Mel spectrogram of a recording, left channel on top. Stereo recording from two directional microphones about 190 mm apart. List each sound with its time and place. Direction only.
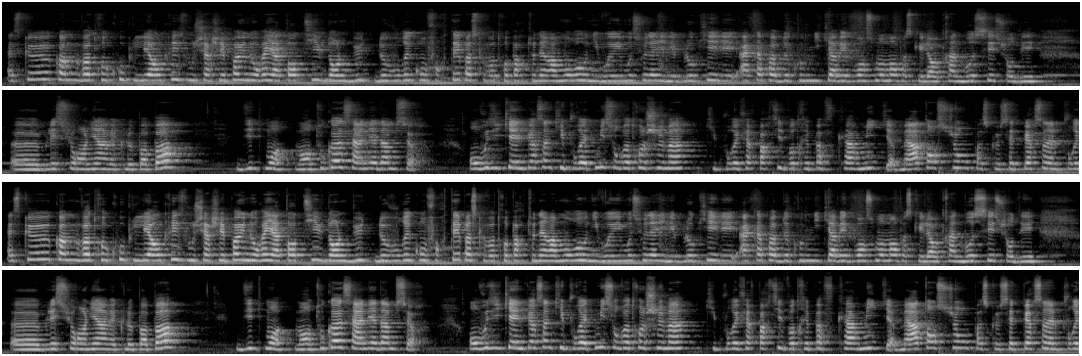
0.3 s speech: 30° right (ahead or behind)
